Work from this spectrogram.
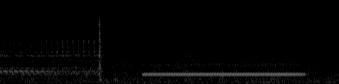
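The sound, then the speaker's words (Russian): A wall-mounted telephone handset is lifted with a sharp click, followed by a steady, even dial tone lasting about a second and a half. Faint and alone. “Он прикладывает трубку к уху и набирает номер.”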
